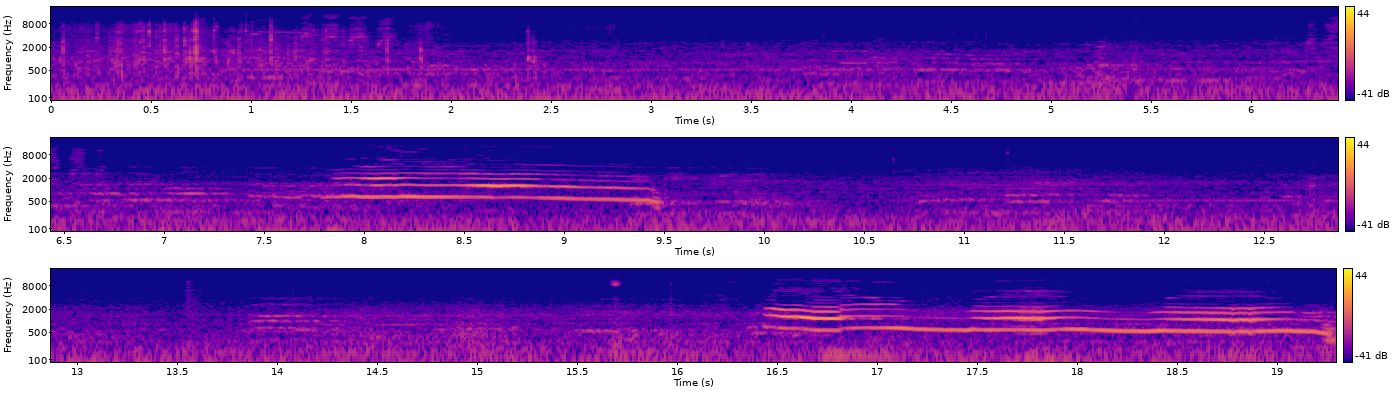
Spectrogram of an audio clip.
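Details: Sick, hungry cat seeking affection, meowing after a long quiet stretch with a soft shushing voice: a loud, falling meow midway, then a second insistent meow that wavers and drops at the end.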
